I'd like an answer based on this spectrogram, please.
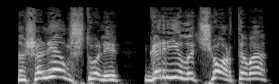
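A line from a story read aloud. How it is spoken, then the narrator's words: Yelling. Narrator (Russian): заорала она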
